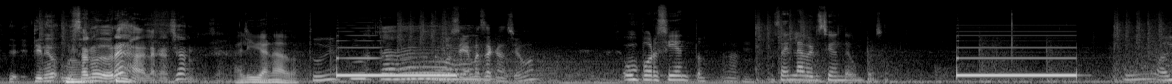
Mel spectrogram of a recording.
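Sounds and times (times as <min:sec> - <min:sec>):
low hum: 0:00.0 - 0:11.7
speech: 0:00.1 - 0:05.6, 0:06.2 - 0:09.1, 0:11.2 - 0:11.7
telephone ringback tone of an unanswered call: 0:03.4 - 0:04.6, 0:09.6 - 0:10.8.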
